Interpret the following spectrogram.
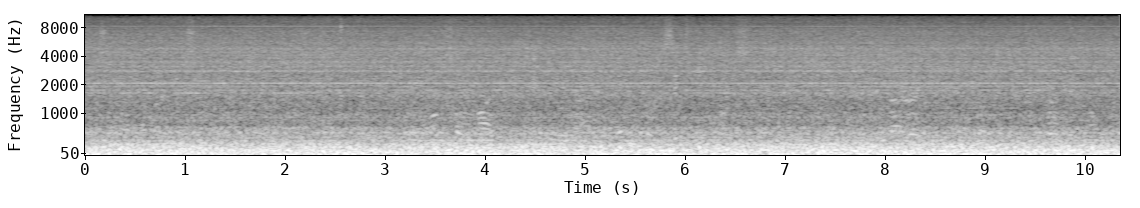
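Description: Steady low rush of airflow and engine noise on the flight deck of a Gulfstream G650 business jet in descent.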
